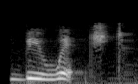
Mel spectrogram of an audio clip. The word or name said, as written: bewitched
